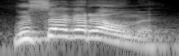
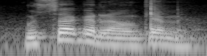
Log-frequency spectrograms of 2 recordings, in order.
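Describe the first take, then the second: First: Loud, high angry yell; raised voice, pitch falling sharply; angry outburst. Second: Low, subdued question; hushed, low-pitched check; quiet questioning. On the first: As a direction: burst out angrily at the class. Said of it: "मुझे थोड़ा गुस्सा आ गया". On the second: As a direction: ask it softly, under control. Teacher asks if he is angry. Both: Real, not acted.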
